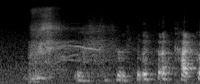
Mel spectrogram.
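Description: A woman's short, high-pitched squeal with a falling pitch, followed by laughter in quick bursts.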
